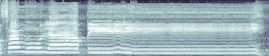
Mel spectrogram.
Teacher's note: قاف کو لمبا کرنا ہے. قاف کے بعد ہے یا ساکن، ٹھیک ہے. یا ساکن آ گئی تو یہاں اس کو کھینچنا ہے اور پھر ہا پہ وقف کر رہے ہیں تو فملاقیہ.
